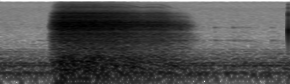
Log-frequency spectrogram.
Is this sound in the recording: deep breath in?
yes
